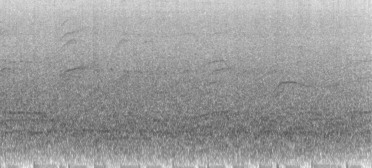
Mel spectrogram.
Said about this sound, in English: Can I get the applause button? Absolutely. For that one?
